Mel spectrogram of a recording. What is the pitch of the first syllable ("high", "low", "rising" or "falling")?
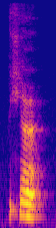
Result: low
